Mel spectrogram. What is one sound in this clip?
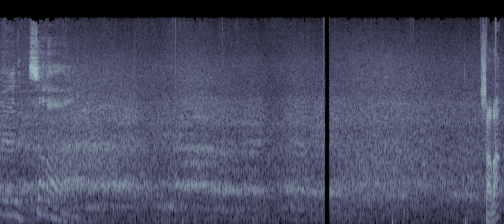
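A large stadium crowd cheers and chants steadily.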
